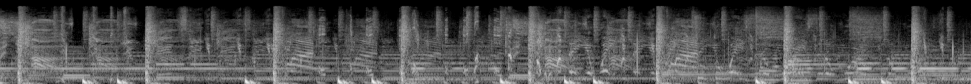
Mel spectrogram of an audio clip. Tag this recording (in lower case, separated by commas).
hip hop music, music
